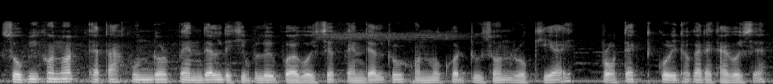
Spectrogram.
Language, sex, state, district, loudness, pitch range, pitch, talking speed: Assamese, male, Assam, Sonitpur, -19 LUFS, 100-115 Hz, 105 Hz, 125 wpm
